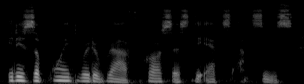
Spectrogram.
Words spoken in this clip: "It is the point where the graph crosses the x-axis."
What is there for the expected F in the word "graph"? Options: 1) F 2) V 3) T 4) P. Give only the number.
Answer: 1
